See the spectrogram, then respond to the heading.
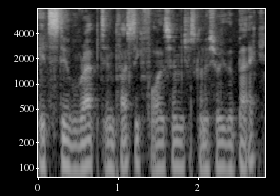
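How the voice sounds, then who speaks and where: A man with fairly low pitch, a somewhat breathy voice and monotone, flat intonation. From Germany. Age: 20s. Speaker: YouTuber, movie collector. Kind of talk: casual video talk. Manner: hesitant, filler words.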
